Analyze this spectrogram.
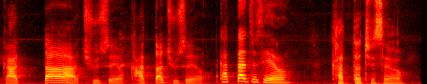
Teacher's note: Yes, right here, because there is no open space, there's no vowel in front of the consonant, it comes up against another consonant, it gets kind of swallowed. The sound doesn't come out.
